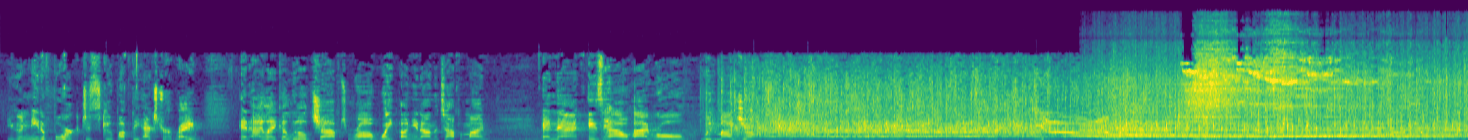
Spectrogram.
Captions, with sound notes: You're gonna need a fork to scoop up the extra, right? And I like a little chopped raw white onion on the top of mine. And that is how I roll with my Joe. (audience cheering and clapping) Yum! (audience cheering and clapping)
